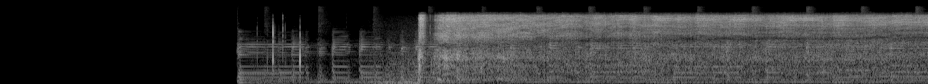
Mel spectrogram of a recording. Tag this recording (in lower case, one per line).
steam
music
